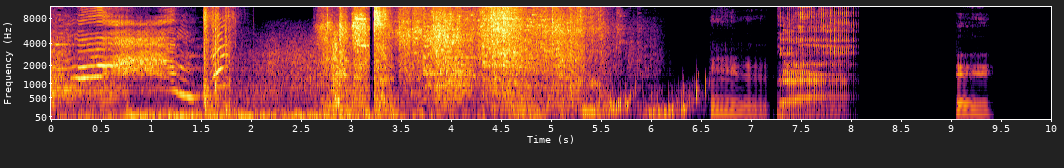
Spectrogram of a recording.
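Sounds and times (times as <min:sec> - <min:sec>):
cartoon monster burp: 0:06.6 - 0:08.2, 0:09.0 - 0:09.5.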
